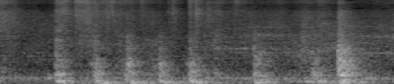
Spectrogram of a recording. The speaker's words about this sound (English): I always, by the way, that tapping noise you hear is me tapping the pepper on the side of the sink because I always just get rid of the seeds that way.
